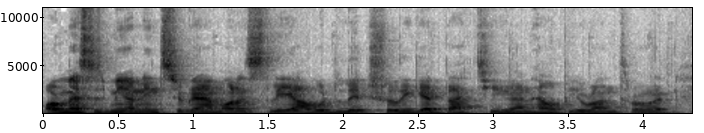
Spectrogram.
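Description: Speech races along at a very fast pace with fairly even intonation and audible echo from the room. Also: man. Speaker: medical student youtuber. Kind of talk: casual explainer vlog. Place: home room.

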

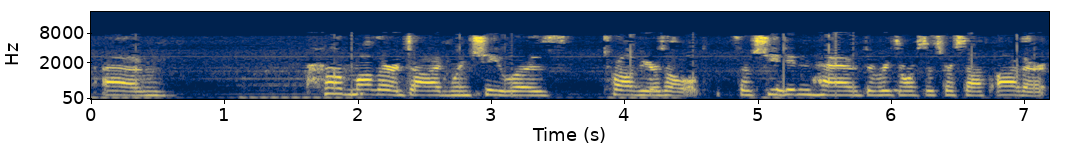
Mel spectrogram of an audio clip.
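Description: A somewhat breathy woman talks at a fairly slow pace in a monotone, flat intonation with very even loudness. The sound is dry with no echo, over light background noise. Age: 20s. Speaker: PTSD survivor. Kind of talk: testimony. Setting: video call. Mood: somber, recounting painful past. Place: home room. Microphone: video call.

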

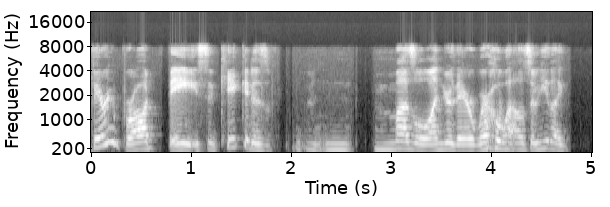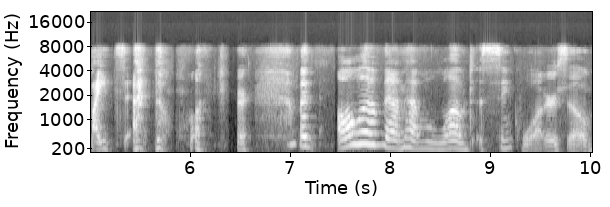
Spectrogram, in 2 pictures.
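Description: A woman at a moderate pace, with big swings in loudness. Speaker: subscription box reviewer. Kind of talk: casual unboxing vlog chat. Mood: cheerful, chatty. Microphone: webcam.

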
